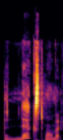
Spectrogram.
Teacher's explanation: I'm going to stress next because it's not just any moment, but the next moment.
